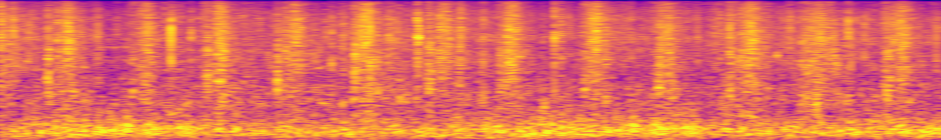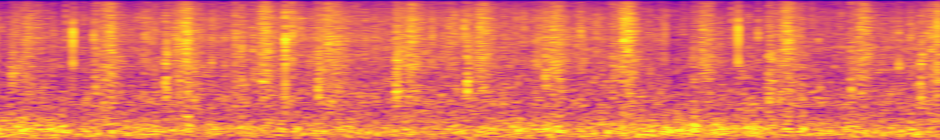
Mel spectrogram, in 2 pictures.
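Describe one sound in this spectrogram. A torch flame roars and crackles steadily.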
